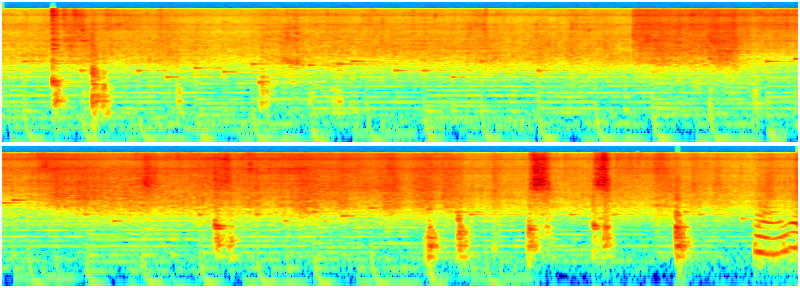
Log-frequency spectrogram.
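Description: Rice vermicelli noodles stir-fried in a pan for a vegetarian dish, a continuous sizzle broken by repeated scraping and stirring strokes and occasional utensil clinks against the pan, close up with no talking.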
